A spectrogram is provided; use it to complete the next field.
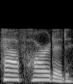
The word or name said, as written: halfhearted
